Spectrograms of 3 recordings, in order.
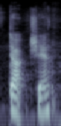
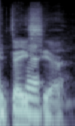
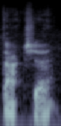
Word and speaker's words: Dacia: he always called it dacia and i think at one point might have pointed out it's pronounced dacha because it's romanian and that's how you say it but yeah this new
